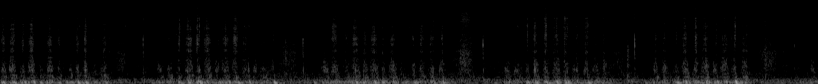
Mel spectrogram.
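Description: Scratching the coating off a lottery scratch-off ticket: rapid, repeated short scraping strokes across the card, with pauses between runs.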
